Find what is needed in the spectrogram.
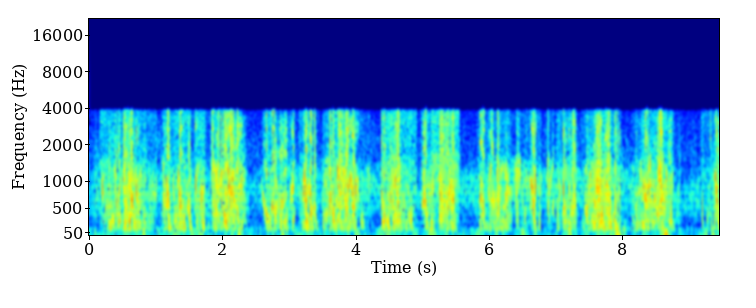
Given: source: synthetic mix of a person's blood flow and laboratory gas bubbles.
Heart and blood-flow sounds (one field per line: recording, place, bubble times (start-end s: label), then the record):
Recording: Doppler ultrasound of blood flow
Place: subclavian vein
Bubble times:
0.15-1.01 s: bubbles
1.06-2.38 s: bubbles
2.57-3.45 s: bubbles
3.48-4.21 s: bubbles
4.38-4.91 s: bubbles
4.96-5.56 s: bubbles
5.83-6.79 s: bubbles
6.87-7.32 s: bubbles
7.37-8.00 s: bubbles
8.12-8.86 s: bubbles
9.16-9.47 s: bubbles
From the record:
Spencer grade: 4 (maximum detectable bubble signal sounding continuously throughout systole and diastole of every cardiac period, and overriding the amplitude of the normal cardiac signals)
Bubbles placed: anywhere in the cardiac cycle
